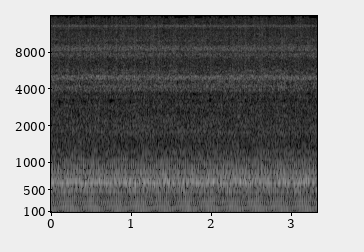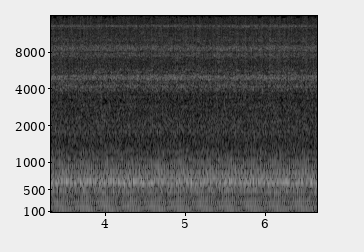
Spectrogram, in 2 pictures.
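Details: Aerosol nebulizer played as relaxing white noise: loud, steady mechanical buzzing hum with a rough hiss, unchanging throughout: a nebulizer compressor running.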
